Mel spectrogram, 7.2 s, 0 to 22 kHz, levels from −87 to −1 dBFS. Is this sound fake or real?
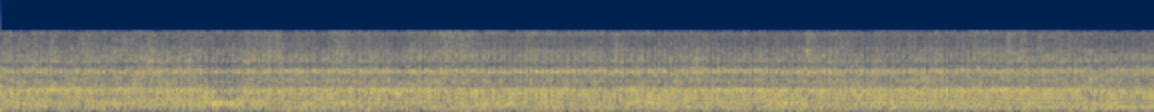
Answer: fake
